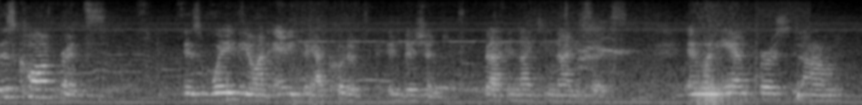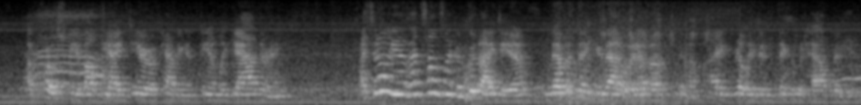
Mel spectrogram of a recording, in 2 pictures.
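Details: Adult woman; plain speech.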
